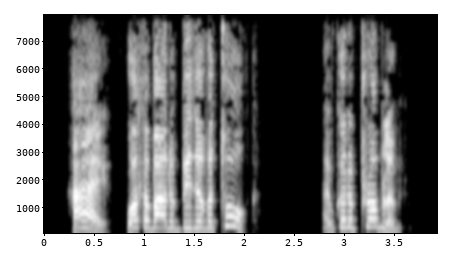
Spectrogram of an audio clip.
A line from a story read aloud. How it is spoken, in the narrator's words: he piped to John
